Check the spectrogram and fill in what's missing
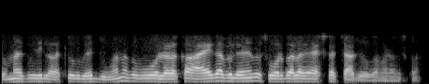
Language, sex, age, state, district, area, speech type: Hindi, male, 45-60, Madhya Pradesh, Jabalpur, urban, conversation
